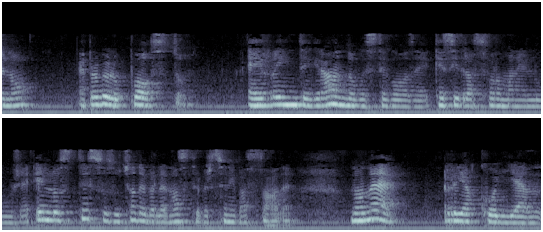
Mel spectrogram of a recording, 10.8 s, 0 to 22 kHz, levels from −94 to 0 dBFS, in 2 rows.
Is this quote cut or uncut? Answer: uncut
